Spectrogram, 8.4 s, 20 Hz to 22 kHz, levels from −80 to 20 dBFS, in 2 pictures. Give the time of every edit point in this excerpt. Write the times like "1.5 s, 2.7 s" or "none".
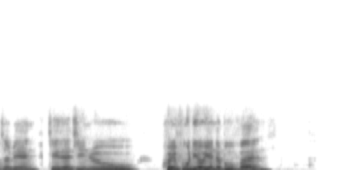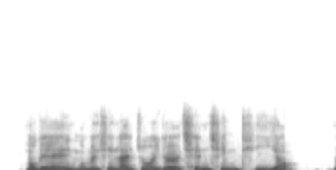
5.2 s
